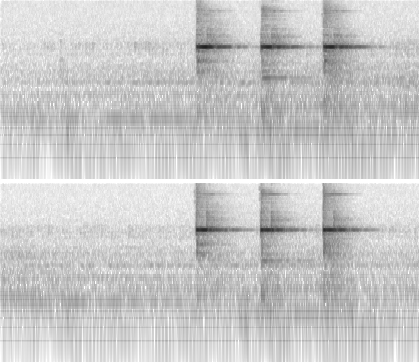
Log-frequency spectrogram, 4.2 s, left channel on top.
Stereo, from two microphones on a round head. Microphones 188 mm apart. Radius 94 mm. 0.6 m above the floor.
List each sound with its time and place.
1.9 s a microwave: 45° right (ahead or behind), 0.5 m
